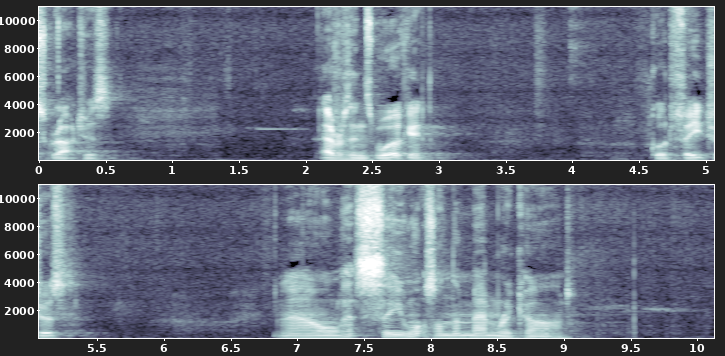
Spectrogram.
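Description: A young man speaks calmly and close by, in short bursts with pauses.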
